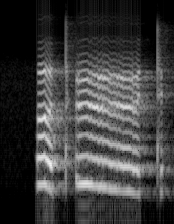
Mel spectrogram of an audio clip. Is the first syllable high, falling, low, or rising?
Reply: falling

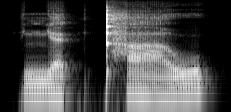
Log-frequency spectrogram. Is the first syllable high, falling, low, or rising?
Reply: low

